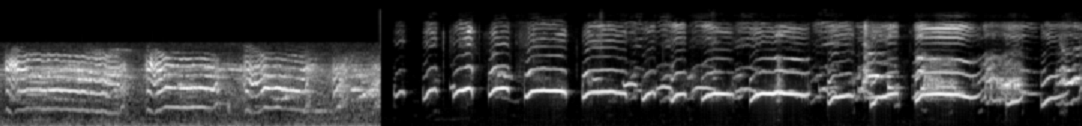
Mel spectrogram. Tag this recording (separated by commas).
dog whimpering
